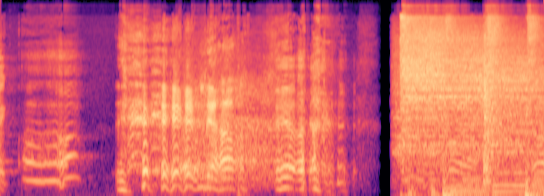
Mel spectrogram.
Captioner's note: laughter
